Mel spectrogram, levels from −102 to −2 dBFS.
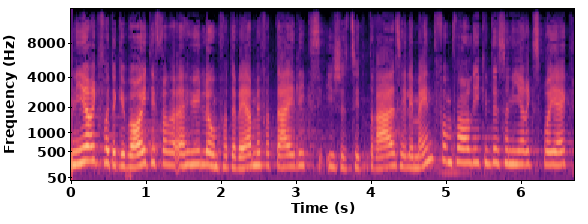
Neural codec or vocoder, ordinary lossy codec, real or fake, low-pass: none; none; real; 14.4 kHz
